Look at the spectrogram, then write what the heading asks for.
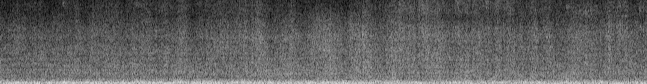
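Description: Freight cars of a passing train (a tank car, then covered hoppers) rolling by close, a steady rumble of steel wheels on the rails.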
